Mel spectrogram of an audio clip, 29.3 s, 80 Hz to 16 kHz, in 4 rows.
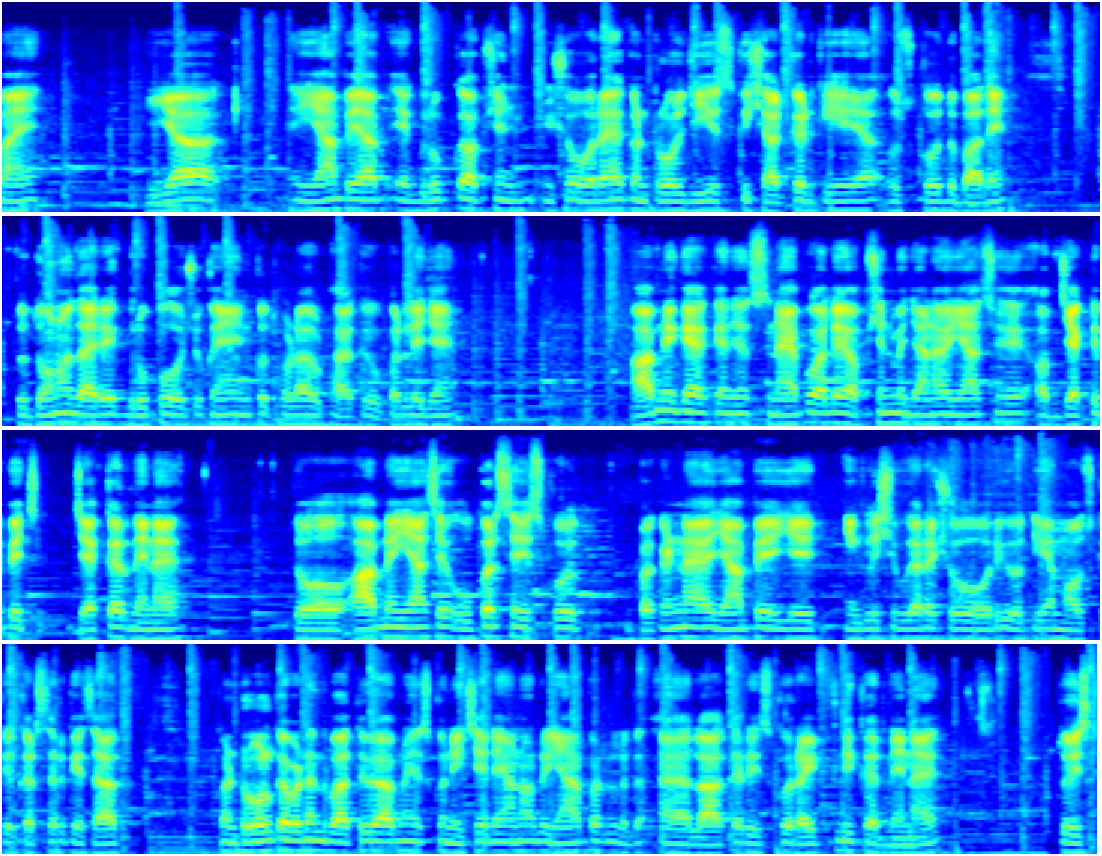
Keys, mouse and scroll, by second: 5.5 click, 15.7 click, 18.1 F2, 18.3 click, 23.3 click, 27.2 ctrl+right click.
